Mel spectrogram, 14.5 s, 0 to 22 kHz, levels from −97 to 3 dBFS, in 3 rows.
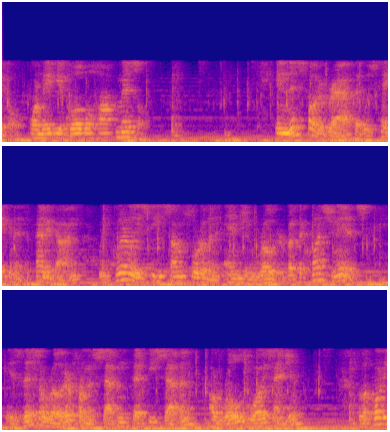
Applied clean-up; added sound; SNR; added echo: none; Computer keyboard; 10 dB; reverberation time 0.3 s.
